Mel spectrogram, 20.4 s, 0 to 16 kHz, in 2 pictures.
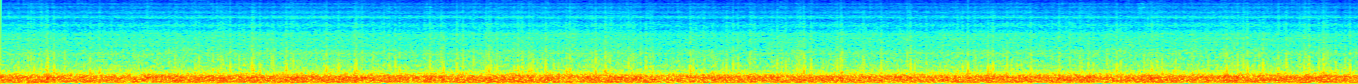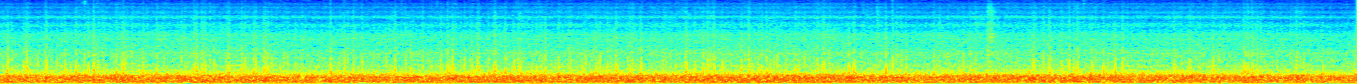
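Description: Steady cabin noise of a Ryanair Boeing 737 airliner climbing out after take-off: an even, low drone of jet engines and airflow heard from inside the passenger cabin, with no change in level.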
